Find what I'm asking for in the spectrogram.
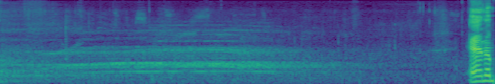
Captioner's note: crowd cheering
